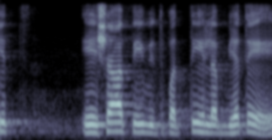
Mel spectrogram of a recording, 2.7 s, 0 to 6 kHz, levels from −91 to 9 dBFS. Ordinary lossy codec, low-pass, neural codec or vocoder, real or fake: none; 5.4 kHz; none; real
